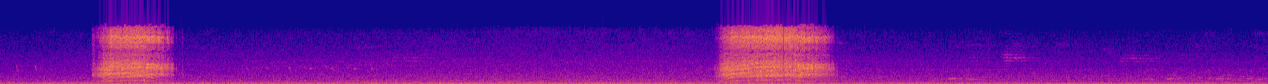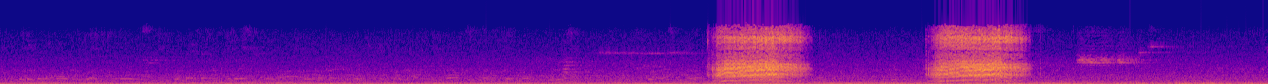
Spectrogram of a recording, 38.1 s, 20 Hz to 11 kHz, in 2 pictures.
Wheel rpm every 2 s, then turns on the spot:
30, 20, 0, 0, 0, 90, 10, 0, 0, 0, 0, 0, 0, 0, 20, 50, 50, 10, 0.
none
